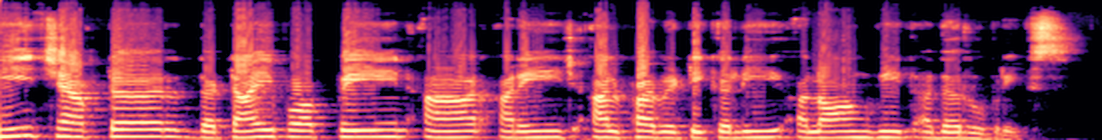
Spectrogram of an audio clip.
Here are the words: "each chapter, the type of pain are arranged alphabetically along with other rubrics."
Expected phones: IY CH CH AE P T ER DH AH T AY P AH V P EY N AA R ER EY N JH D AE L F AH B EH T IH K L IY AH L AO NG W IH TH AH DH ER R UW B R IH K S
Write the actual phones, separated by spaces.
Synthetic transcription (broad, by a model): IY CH CH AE P T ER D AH T AY P AH V P EY N AA R ER EY N JH D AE L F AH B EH T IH K L IY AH L AO NG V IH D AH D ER R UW B R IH K S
